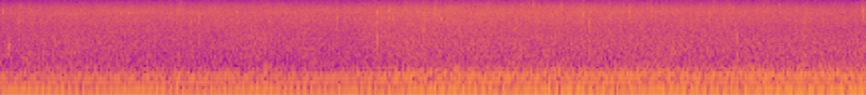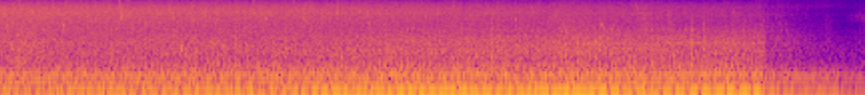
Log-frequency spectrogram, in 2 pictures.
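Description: A ship's engine rumbles deeply and steadily, growing louder, then drops away.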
